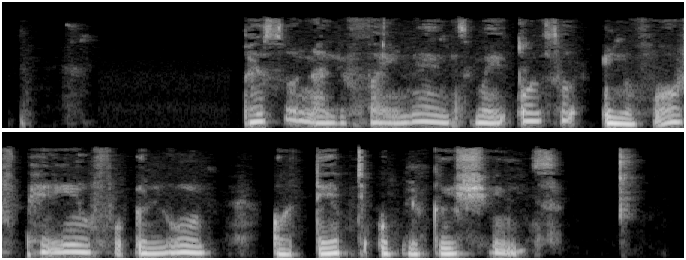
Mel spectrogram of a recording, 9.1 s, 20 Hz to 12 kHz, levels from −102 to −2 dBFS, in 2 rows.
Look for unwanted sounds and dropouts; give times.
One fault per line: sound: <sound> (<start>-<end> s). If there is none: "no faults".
no faults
